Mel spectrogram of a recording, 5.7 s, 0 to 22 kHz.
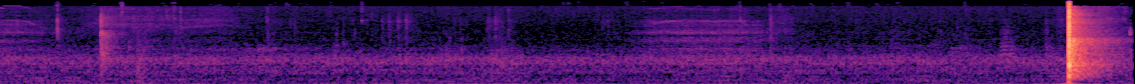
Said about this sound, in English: Record, and then how about we clap on 45?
